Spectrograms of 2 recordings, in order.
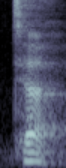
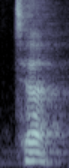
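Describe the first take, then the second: No difference in how they are said.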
